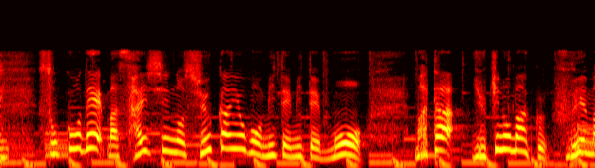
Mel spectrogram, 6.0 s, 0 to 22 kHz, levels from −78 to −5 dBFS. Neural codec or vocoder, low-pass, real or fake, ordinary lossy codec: none; 7.2 kHz; real; none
